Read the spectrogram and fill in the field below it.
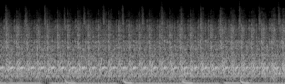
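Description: An embroidery machine runs a placement stitch for appliqué, a fast steady mechanical whir with evenly spaced thumps roughly every half second, close and continuous, with no talking.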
